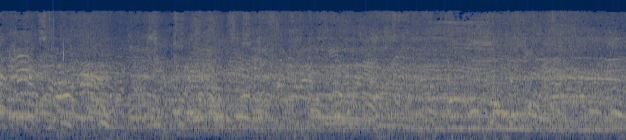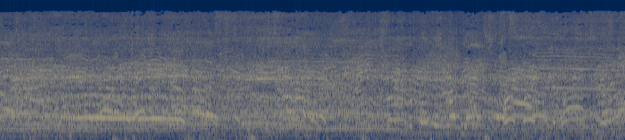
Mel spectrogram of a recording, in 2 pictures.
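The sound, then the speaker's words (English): A large crowd at the Capitol building roars with continuous overlapping shouts and jeers, booing protesters who are bashing the glass; a dense wall of voices that stays loud and steady throughout. “So they're getting booed.”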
